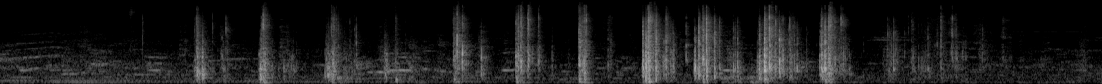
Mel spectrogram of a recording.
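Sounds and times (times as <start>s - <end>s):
plastic packaging crinkling: 1.4s - 10.2s.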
